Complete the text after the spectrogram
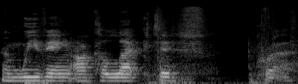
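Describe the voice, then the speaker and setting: A woman yoga nidra teacher leading a guided meditation in a gentle, unhurried, soothing way with long pauses. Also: sits low, monotone, gravelly.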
